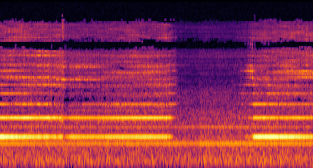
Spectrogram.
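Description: CNC router spindle running with a steady, quiet high whine of several fixed pitches while a roundover form bit cuts the edge of a wooden tray. The whine drops away for about a second and a half midway, then comes back at the same pitch.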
